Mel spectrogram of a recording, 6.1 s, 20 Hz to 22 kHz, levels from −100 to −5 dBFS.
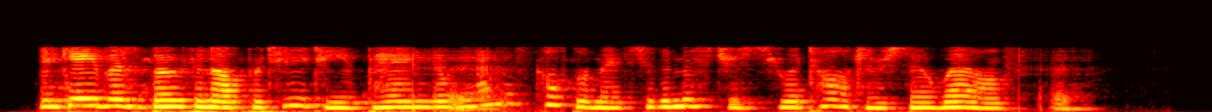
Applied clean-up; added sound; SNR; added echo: neural mask model DeepFilterNet 3.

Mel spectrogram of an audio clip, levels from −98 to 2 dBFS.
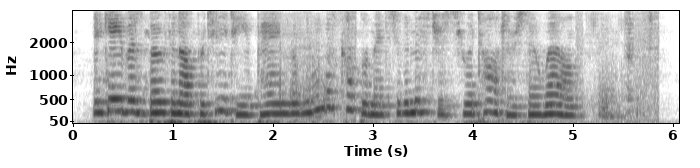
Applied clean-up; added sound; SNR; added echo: neural separator model SepFormer DNS4.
